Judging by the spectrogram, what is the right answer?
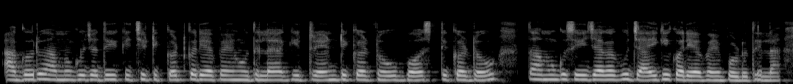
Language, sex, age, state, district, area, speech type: Odia, female, 18-30, Odisha, Kandhamal, rural, spontaneous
